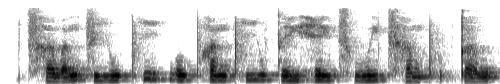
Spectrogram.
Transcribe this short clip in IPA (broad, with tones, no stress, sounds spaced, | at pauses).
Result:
t͡sʰ ɐ˨˩ w ɐ˥ ŋ t͡s iː˨˥ w pʰ iː˧ k̚ o˨ w pʰ ɐ˧ n pʰ iː˧ w t̪ e˨˧ j h e˧ j t͡sʰ uː˨˥ j t͡sʰ ɐ˨ m pʰ ʊ˧ k̚ t̪ ɐ˨˧ w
